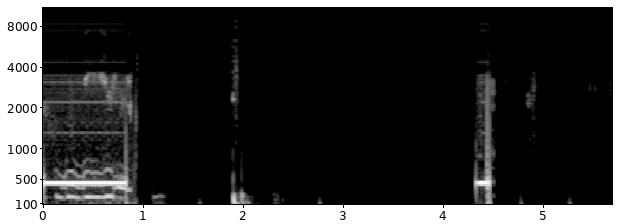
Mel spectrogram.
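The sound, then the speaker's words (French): Telephone tones while redialing to call someone back. A steady electronic tone lasts about a second, then sparse soft clicks follow with quiet gaps, and one more short beep sounds later. “Bah oui, je suis très déçu, on la rappelle, c'est parti.”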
